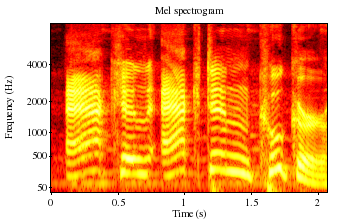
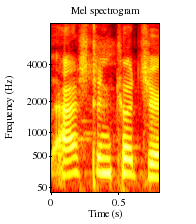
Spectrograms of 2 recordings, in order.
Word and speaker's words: Ashton Kutcher: Acton Kutcher. How the hell do you say his name again? Close. Ashton Kutcher.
